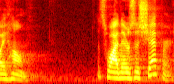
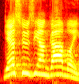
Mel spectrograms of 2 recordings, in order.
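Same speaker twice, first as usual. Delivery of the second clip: louder, punching ungodly; emphatic question; 5 semitones higher, 7 dB louder than usual. Real, not acted. Preacher confronting the congregation, loud and emphatic. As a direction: challenge them with it.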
